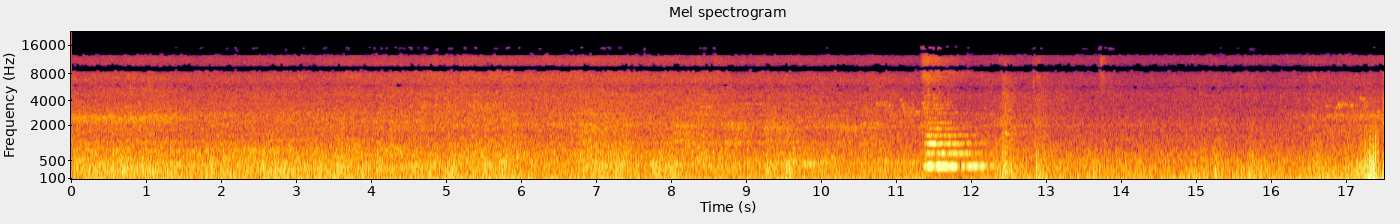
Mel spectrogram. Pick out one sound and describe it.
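A train rumbles and hums steadily at a platform.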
